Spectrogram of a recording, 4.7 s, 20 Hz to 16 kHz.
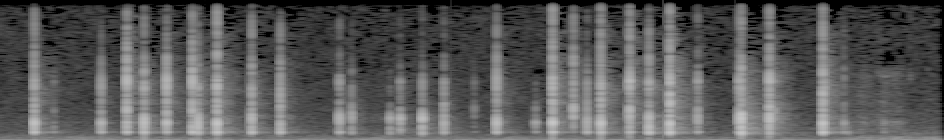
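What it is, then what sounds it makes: Plastic jar lid tapped with nails. Long acrylic nails tap and scratch the top of a black ribbed screw lid on a small bronze-amber cosmetic jar with an "MA" label, held in one hand. About 26 quick, sharp, bright clicks land in an uneven rhythm, each with a brief high ring that fades almost instantly, over a faint soft scratching between strikes.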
